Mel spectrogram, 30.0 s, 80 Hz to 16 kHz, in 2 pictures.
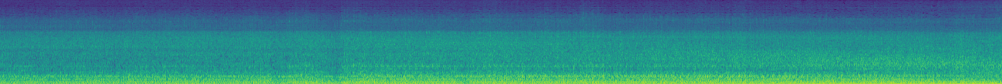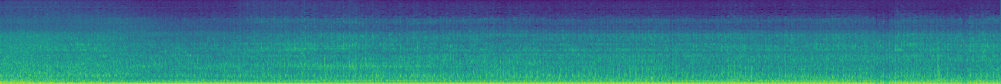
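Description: Ferguson TE20 tractor's four-cylinder engine running steadily under load as it pulls a two-furrow plough through the soil, growing slightly louder around the middle.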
